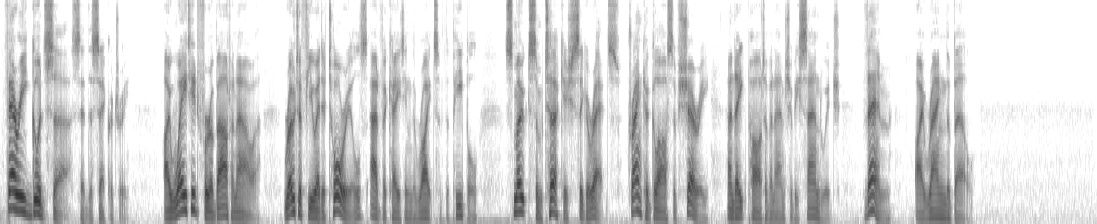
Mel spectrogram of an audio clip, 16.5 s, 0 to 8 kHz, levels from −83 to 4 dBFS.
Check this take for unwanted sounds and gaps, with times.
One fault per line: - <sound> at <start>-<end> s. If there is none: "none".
none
